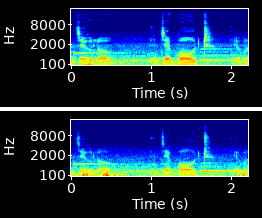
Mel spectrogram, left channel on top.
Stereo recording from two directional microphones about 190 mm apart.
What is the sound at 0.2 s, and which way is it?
Speech, 15° left (ahead or behind).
